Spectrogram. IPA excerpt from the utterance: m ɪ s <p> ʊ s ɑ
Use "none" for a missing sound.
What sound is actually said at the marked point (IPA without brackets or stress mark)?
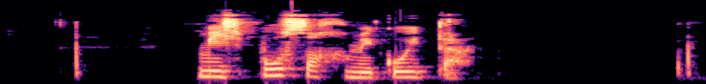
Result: p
